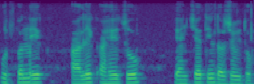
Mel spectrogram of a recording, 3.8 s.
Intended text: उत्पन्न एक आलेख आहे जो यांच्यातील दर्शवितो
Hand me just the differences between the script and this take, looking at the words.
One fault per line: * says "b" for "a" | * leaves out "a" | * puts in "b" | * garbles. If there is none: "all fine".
all fine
